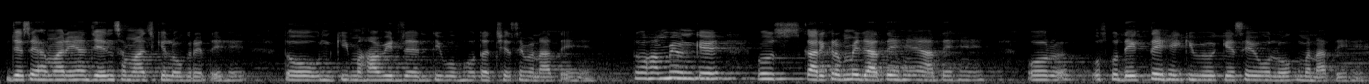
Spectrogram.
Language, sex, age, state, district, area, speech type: Hindi, female, 60+, Madhya Pradesh, Ujjain, urban, spontaneous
